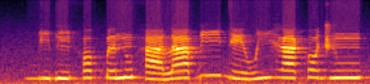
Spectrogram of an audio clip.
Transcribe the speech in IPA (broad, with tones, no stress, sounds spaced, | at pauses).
ɡ͡b i˨ ɓ ĩ˨ h ɔ˧ k͡p ə˧ n ũ˧ h aː˨ l a˧ ɓ iː˦ d eː˨ w i˧ ɣ a˦ k ɔ˦ d͡ʒ ũ˦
